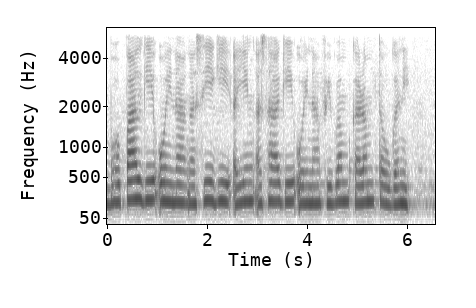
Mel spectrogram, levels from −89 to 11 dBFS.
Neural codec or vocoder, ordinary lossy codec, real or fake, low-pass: none; none; real; 5.4 kHz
